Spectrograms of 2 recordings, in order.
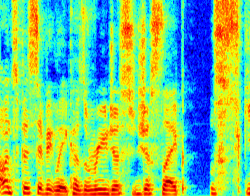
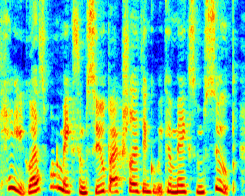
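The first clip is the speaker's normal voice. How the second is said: cheery; 9 semitones higher, faster than usual. Retold or imitated. Voicing cheerful companions.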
